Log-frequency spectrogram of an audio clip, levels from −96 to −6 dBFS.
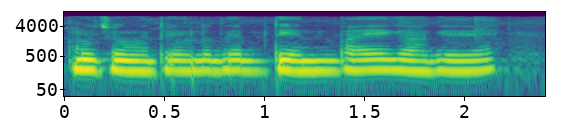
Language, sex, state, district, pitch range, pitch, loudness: Chakma, female, Tripura, Unakoti, 185-200 Hz, 195 Hz, -16 LUFS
